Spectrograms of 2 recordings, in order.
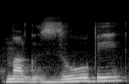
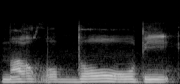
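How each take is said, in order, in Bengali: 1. মাঝের ব্যঞ্জনটি z-এর মতো শোনায়। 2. মাঝের ব্যঞ্জনটি একটি ভারী d-এর মতো শোনায়। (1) "সেটা জু, সেটা জিহ্বার মাথার থেকে" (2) "আমি জিহ্বার বাম কিনারা থেকে উচ্চারণ করলাম"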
